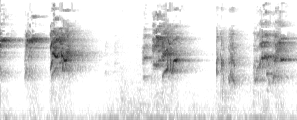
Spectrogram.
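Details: Lovebird making a few loud, raspy high chirps in three short bursts separated by brief silences.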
